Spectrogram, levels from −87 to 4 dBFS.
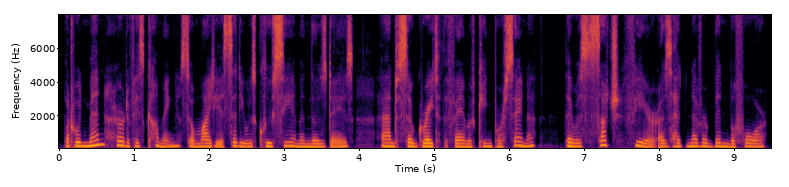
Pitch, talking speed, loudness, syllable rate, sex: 205 Hz, 210 wpm, -21 LUFS, 5.2 syllables/s, female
